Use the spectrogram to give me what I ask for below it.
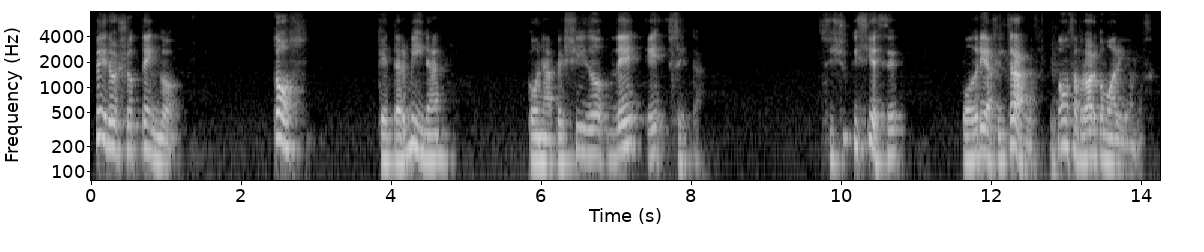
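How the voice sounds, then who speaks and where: A man's voice: a little high, animated, slow, long pauses, a bit bright. A man teaching a class, explaining each step and checking in with his students. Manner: explains step by step, checks understanding with tag questions. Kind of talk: classroom lesson.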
